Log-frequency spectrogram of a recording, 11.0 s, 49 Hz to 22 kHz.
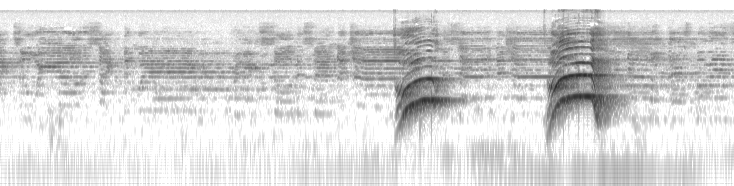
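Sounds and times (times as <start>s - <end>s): faint pop music: 0.0s - 11.0s
woman singing high note: 5.9s - 7.0s, 8.2s - 9.4s.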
